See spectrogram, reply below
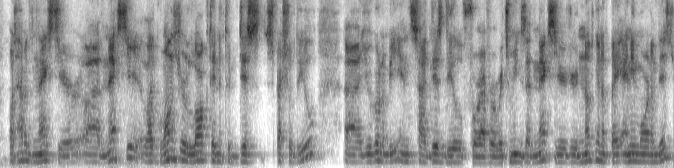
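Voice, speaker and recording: A man from the Netherlands, Dutch-accented, runs a relaxed live webinar pitching marketing software. His medium-pitched voice has a darkish tone, and he rambles, repeats points and makes self-deprecating remarks.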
